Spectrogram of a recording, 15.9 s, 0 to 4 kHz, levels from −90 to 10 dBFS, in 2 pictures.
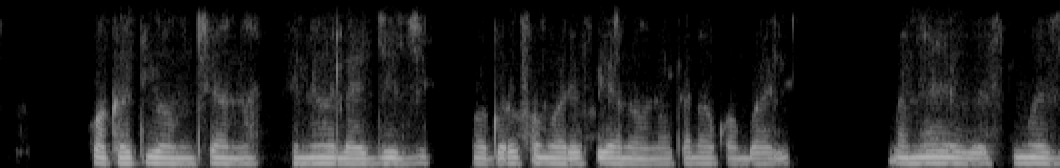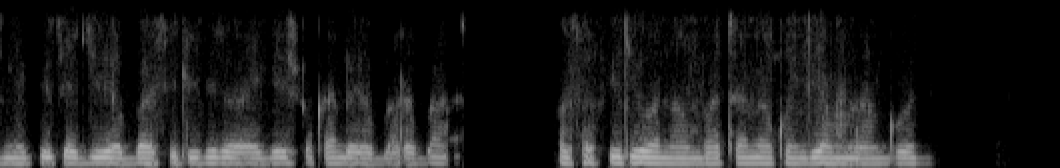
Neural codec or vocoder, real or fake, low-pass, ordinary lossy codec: codec, 16 kHz, 8 kbps, FunCodec, trained on Chinese and English, 25 frames a second; fake; 3.6 kHz; Opus, 24 kbps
